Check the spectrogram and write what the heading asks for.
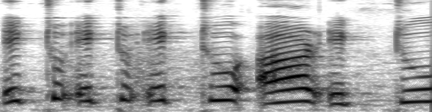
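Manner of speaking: high, drawn-out coaxing; coaxing for patience. Real, not acted. Asking impatient partner to wait.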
